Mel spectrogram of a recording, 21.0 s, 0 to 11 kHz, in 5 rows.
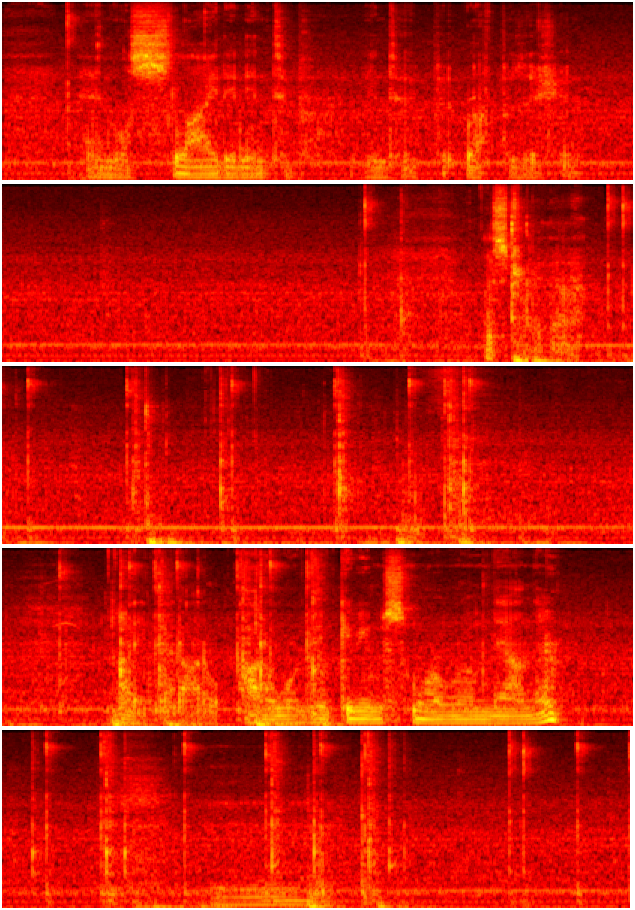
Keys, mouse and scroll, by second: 2.2-6.0 middle drag, 7.6 z, 8.6-8.9 drag, 9.4 a, 11.1 middle drag, 13.0-15.8 middle drag, 16.3-17.1 middle drag, 17.7 middle click, 20.1-21.0 right drag.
